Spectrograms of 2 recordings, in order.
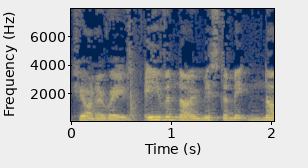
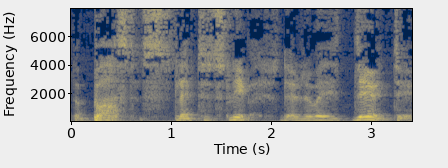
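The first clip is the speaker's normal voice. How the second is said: awful, terrible, fake British accent. Going over a quiz answer about Keanu Reeves as Dracula, doing his awful British accent. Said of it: "his fucking awful British accent".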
